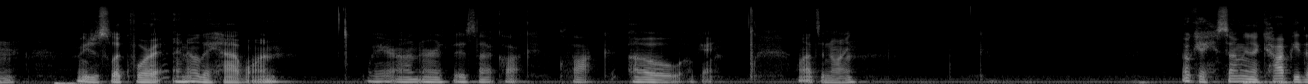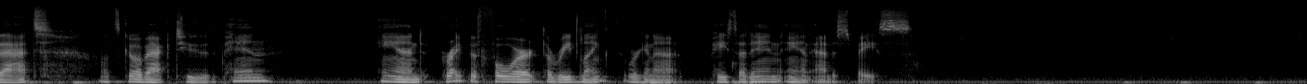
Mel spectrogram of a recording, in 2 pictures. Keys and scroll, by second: 12.4 super+c, 12.7 super+Tab, 19.5 super+v, 20.4 super+space.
